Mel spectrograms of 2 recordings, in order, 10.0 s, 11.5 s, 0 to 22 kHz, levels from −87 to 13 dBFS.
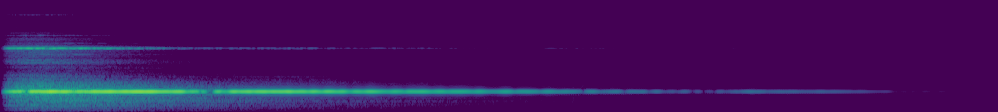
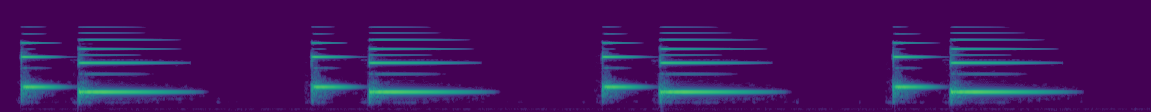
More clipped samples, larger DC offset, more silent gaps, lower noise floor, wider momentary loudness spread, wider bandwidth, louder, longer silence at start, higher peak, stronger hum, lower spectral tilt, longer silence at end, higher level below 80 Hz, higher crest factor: neither; neither; neither; second, -79 dBFS vs -86 dBFS; first, 20 LU vs 16 LU; second, 4.2 kHz vs 8.4 kHz; first, -15 LUFS vs -20 LUFS; second, 0.05 s vs 0.2 s; first, -2 dBFS vs -10 dBFS; neither; first, -3.5 dB/octave vs 2.5 dB/octave; first, 4.85 s vs 0.9 s; about the same, -88 dBFS vs under -90 dBFS; about the same, 16 dB vs 14 dB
